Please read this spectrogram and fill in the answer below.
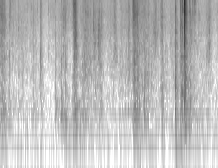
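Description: Faint scattered scuffs and knocks of someone moving over the rocky floor of a mine tunnel, with a sharper knock about three and a half seconds in.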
